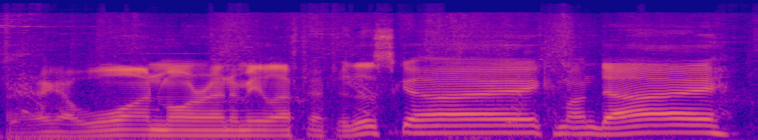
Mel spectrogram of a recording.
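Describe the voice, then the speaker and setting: A man's voice: medium pitch, fairly even intonation, moderate pace, clear, resonant tone. A man livestreaming a game, thinking aloud in casual commentary and muttering complaints and coaching to himself.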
